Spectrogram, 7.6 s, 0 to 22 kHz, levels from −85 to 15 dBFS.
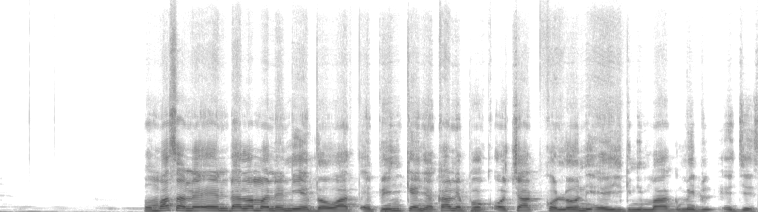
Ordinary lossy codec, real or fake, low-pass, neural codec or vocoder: none; fake; none; codec, 44.1 kHz, 7.8 kbps, Pupu-Codec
